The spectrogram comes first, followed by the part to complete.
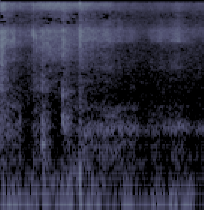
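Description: Near silence, with faint pencil shading strokes on paper.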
